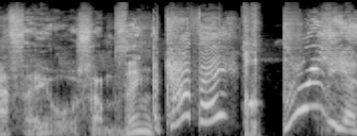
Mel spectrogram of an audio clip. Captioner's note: snorts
